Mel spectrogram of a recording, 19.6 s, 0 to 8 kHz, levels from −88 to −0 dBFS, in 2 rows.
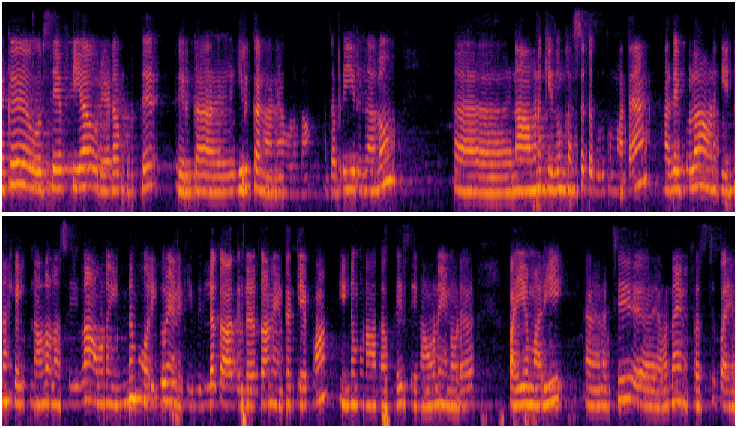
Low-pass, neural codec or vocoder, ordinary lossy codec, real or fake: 7.2 kHz; none; Opus, 16 kbps; real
